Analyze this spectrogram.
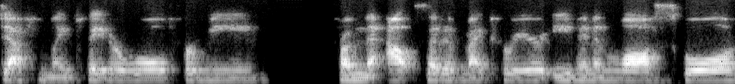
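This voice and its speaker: A woman speaks with an American accent in a very deep, low voice. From Orange County, California. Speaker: lawyer. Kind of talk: interview.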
